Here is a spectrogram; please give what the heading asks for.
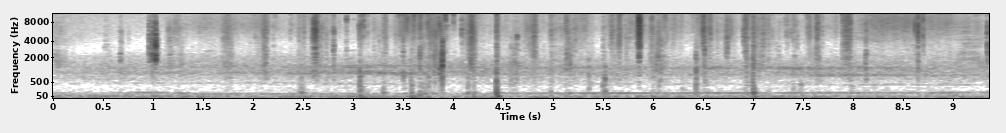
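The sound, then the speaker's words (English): Squishy footsteps outdoors near a tree: many soft, irregular steps that squelch quietly over a steady low background hum. “I'm going to put the microphone down here and I'm going to take some steps so you can hear my squishy feet.”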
